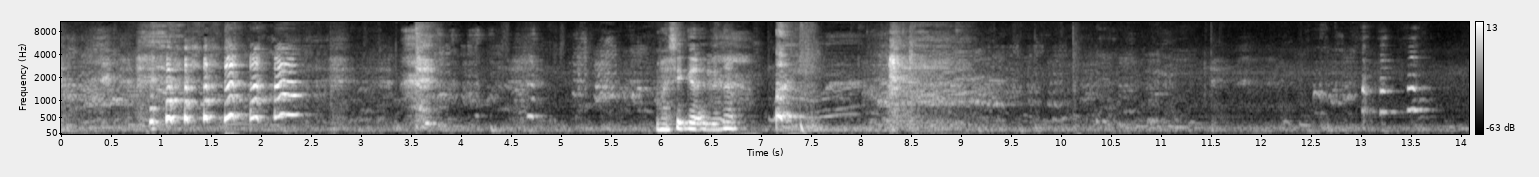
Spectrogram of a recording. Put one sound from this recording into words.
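A man chuckles and talks close by.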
